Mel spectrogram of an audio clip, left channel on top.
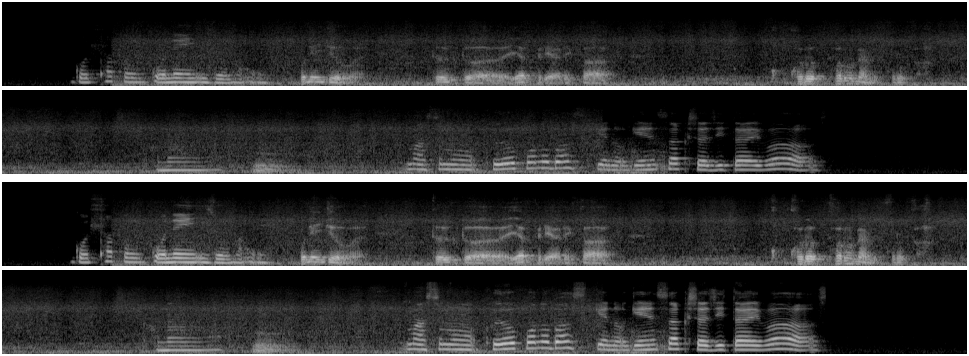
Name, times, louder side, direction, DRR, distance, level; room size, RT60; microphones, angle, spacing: voice 1, 0.7-2.7 11.1-11.9 13.6-17.9, right 4 dB, 45° right, 0.5 m, -27 dB
sound 1, 1.1-16.3, right 1 dB, 10° right, 0.7 m, -40 dB
voice 2, 3.0-3.7 4.3-6.1 7.1-7.3 7.7-9.3 12.1-12.6, right 3 dB, 70° right, 1.2 m, -27 dB
9.7 x 6.9 x 4.0 m
head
